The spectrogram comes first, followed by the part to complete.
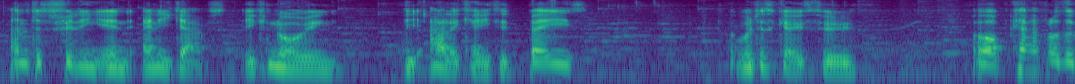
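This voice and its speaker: A man with a croaky, slightly sore-throated voice, chatting casually as he plays and comments on a bus management game. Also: on the low side, a bit bright. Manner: chatty, mildly exasperated at stuck buses. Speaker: gaming channel host. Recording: dull lo-fi audio with faint music.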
